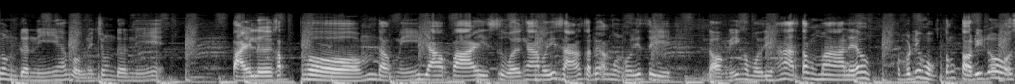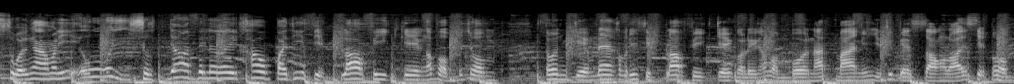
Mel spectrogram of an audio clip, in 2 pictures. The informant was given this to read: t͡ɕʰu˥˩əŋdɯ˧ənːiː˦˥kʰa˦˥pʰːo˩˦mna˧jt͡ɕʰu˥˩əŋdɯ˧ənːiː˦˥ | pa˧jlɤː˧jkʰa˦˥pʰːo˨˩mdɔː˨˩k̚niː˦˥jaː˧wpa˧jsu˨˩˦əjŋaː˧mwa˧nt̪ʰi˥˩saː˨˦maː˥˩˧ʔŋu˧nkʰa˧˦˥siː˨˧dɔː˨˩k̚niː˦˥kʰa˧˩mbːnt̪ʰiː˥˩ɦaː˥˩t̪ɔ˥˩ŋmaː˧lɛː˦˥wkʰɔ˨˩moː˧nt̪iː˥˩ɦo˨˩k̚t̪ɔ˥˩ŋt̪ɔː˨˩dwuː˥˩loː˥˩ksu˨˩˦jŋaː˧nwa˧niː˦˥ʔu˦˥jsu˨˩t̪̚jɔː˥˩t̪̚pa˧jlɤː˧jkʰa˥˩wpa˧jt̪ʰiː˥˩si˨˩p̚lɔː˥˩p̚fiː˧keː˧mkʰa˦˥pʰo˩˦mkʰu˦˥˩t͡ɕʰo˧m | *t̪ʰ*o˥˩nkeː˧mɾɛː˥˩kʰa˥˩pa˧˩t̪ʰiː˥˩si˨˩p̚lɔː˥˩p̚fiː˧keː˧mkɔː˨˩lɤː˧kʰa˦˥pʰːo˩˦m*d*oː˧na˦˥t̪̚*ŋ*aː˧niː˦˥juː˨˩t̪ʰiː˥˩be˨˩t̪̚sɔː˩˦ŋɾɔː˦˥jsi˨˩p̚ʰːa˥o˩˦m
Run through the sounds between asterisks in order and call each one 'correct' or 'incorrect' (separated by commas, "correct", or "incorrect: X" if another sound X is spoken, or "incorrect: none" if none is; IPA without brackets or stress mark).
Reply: incorrect: t̪, incorrect: b, incorrect: m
